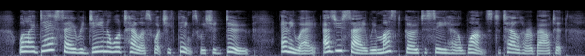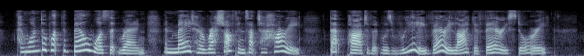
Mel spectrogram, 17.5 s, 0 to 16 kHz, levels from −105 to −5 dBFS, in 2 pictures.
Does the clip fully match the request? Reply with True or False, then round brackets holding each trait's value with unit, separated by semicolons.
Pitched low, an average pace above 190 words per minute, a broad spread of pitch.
False (230 Hz; 200 wpm; 7.7 semitones)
